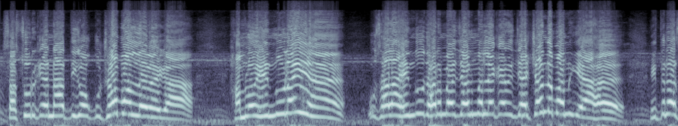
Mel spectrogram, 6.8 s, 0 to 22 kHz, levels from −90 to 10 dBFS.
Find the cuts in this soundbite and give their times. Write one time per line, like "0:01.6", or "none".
none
